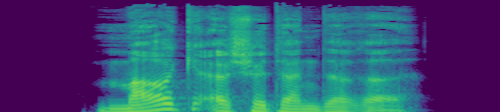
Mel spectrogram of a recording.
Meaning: inflection of markerschütternd: 1. strong/mixed nominative/accusative feminine singular comparative degree 2. strong nominative/accusative plural comparative degree
- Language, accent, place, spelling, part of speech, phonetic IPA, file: German, Germany, Berlin, markerschütterndere, adjective, [ˈmaʁkɛɐ̯ˌʃʏtɐndəʁə], De-markerschütterndere.ogg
